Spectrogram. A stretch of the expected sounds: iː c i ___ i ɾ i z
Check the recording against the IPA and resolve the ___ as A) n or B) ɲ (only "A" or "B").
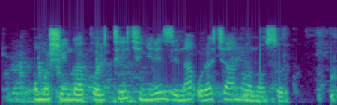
B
